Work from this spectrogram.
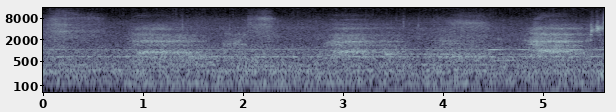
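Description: Slow breaths in and out through the nose during a beginner yoga class, four or five long airy swells in a steady rhythm, close and fairly loud, with no talk.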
